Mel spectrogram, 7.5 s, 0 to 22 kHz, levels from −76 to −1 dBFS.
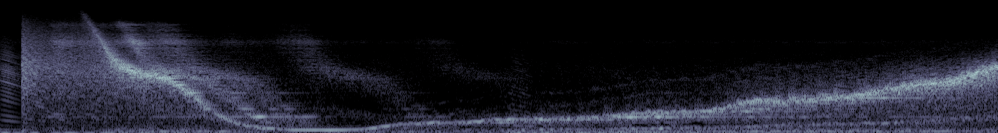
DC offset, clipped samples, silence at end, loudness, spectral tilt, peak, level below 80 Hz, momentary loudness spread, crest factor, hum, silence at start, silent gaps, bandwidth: under 0.1%; under 0.1%; 0 s; -27 LUFS; -2 dB/octave; -10 dBFS; -48 dBFS; 20 LU; 18 dB; none; 0 s; none; 16 kHz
